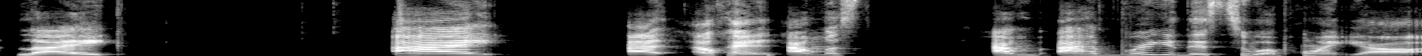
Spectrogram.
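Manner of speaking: stammering, tripping over words. Talking to viewers about a reality tv finale, stuttering. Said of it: "I know I'm stuttering".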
